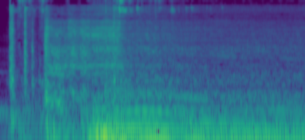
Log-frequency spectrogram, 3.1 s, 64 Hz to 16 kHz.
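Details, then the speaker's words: 2010 Hyundai i20 1.4 four-cylinder after fixing a misfire: cranks briefly, catches and settles into an even, smooth idle on all four cylinders, no stumble; engine light still on. "running very smooth now sounds like it's running on all four"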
